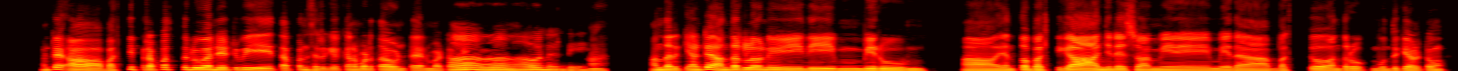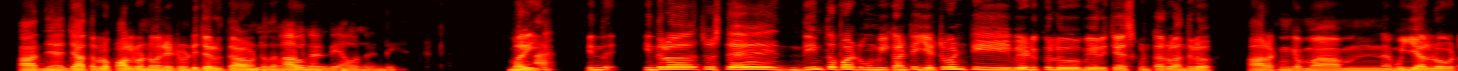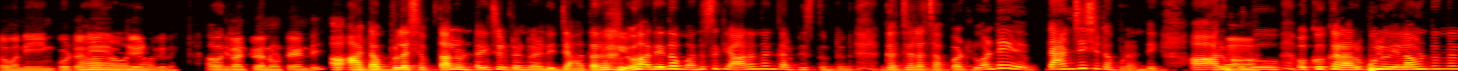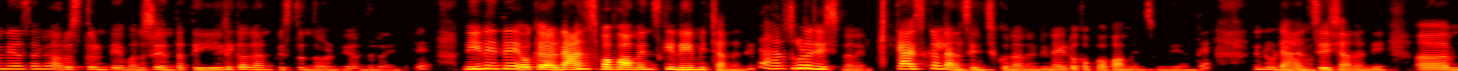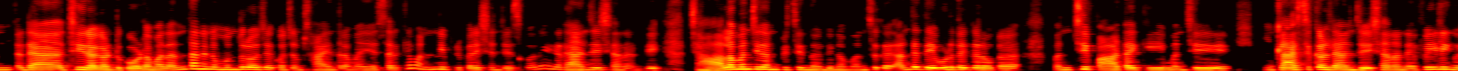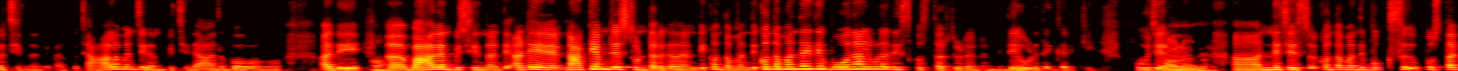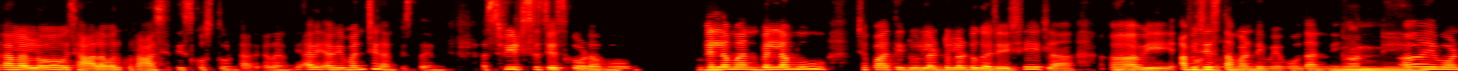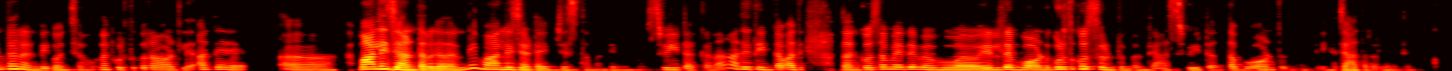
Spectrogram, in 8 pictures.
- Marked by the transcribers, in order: other background noise; laughing while speaking: "జాతరలో అదేదో మనసుకి"; in English: "పెర్ఫార్మన్స్‌కి"; lip smack; in English: "క్లాసికల్"; in English: "ప్రిపరేషన్"; in English: "క్లాసికల్"; in English: "బుక్స్"; in English: "స్వీట్స్"; in English: "టైప్"
- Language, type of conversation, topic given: Telugu, podcast, మీ ఊర్లో జరిగే జాతరల్లో మీరు ఎప్పుడైనా పాల్గొన్న అనుభవం ఉందా?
